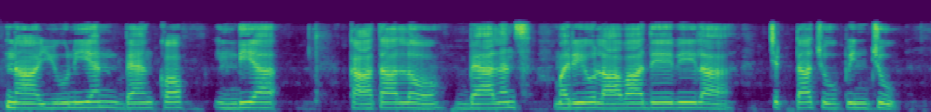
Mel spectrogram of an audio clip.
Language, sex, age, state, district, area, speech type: Telugu, male, 30-45, Andhra Pradesh, Vizianagaram, rural, read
